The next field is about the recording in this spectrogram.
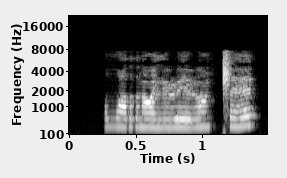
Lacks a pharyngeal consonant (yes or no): yes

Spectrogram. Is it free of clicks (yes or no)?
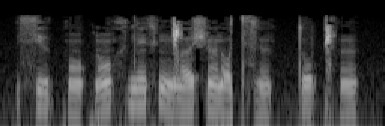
no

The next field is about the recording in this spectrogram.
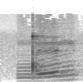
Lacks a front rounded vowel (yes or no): no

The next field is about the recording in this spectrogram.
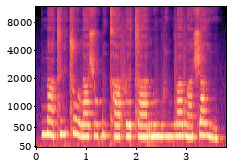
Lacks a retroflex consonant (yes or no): yes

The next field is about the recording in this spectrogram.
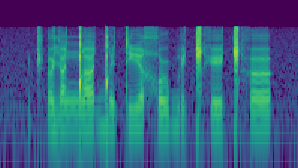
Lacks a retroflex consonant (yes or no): yes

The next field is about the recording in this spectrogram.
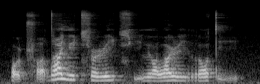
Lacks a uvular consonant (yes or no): yes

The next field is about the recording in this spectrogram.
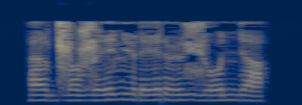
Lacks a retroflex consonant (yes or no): no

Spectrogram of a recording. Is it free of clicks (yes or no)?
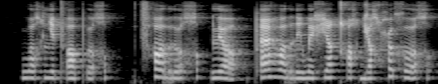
yes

